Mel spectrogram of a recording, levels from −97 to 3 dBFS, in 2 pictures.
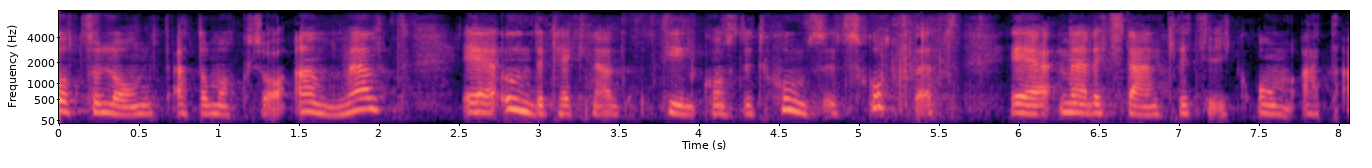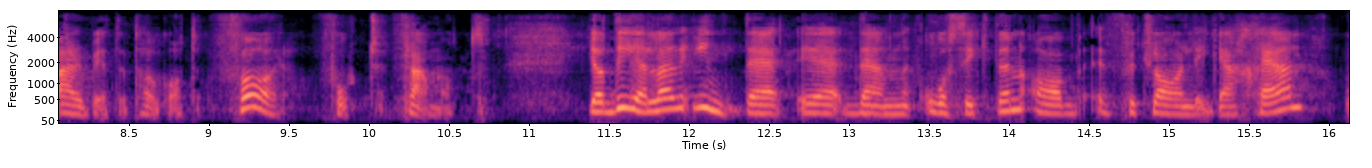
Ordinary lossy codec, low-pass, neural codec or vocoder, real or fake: AAC, 32 kbps; 7.2 kHz; codec, 16 kHz, 4.8 kbps, FACodec; fake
